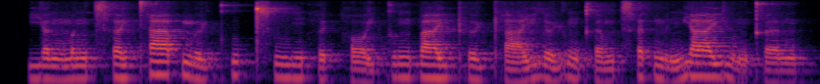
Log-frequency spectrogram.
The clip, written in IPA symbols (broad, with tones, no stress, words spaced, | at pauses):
jɐ˨ŋmɐ˧ŋt͡sʰɐ˧j t̪ʰaː˥p̚mɵ˨ɥ kʷʰɐ˥p̚t͡sʰuː˧ŋhɵ˨t̚ hɔː˨˩jkʊ˥ŋpaː˥j pʰɵ˧ɥpʰaː˨˥j lɵ˨˥ɥʊ˨ŋkʰɐ˨˧mt͡sʰɐ˥t̚ mɪ˨˥ŋjaː˥j wʊ˨˩ŋt̪ʰɐ˧ŋ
